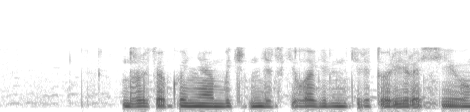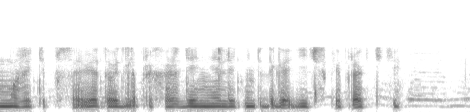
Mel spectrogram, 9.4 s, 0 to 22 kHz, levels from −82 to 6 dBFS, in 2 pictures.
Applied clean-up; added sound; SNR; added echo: none; none; none; none.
